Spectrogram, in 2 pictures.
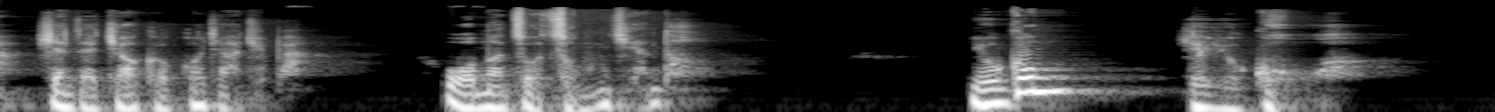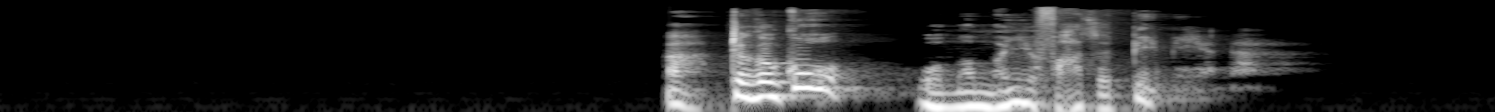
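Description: An elderly man speaks calmly and slowly into a close microphone, with pauses.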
